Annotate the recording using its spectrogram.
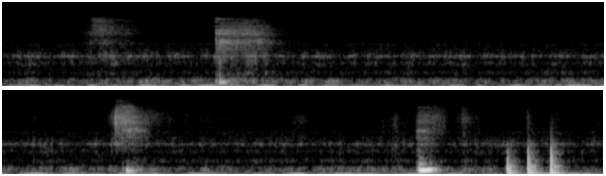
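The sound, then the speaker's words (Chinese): Knocking on a door: scattered single raps with long pauses, then a quick burst of three sharp knocks at the end, over a low steady indoor hum. “是不是他来了？”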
